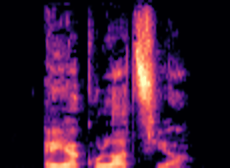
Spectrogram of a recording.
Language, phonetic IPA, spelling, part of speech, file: Polish, [ˌɛjakuˈlat͡sʲja], ejakulacja, noun, Pl-ejakulacja.ogg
